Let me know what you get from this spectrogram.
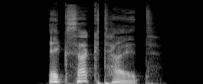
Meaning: exactness
- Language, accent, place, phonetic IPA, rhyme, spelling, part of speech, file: German, Germany, Berlin, [ɛˈksakthaɪ̯t], -akthaɪ̯t, Exaktheit, noun, De-Exaktheit2.ogg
